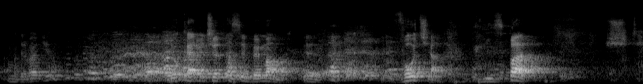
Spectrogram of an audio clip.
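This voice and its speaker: A man telling comic stories to a live audience, acting out the people in them and talking to the crowd. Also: a little high. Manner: animated, acts out quoted voices, addresses the audience directly. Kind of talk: live comic storytelling monologue. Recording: roomy hall, audience audible.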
